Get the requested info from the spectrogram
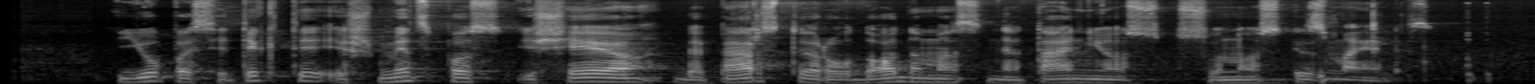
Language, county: Lithuanian, Vilnius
